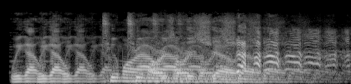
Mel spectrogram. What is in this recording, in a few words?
saying we got two more hours echo reverb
